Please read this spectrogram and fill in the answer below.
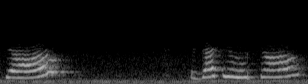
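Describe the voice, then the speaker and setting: An actress playing a gentle, trusting, concerned wife in an old radio mystery. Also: female voice, very high voice, takes it slowly. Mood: anxious, calling out. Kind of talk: 1940s-50s radio mystery acting. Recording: tinny, faintly noisy vintage radio recording.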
